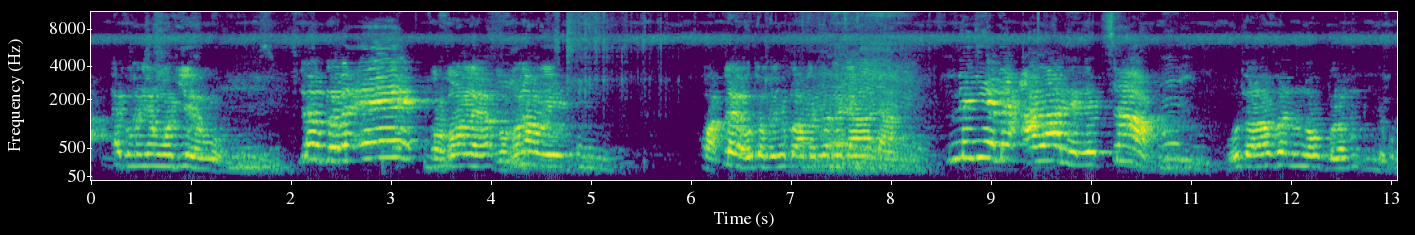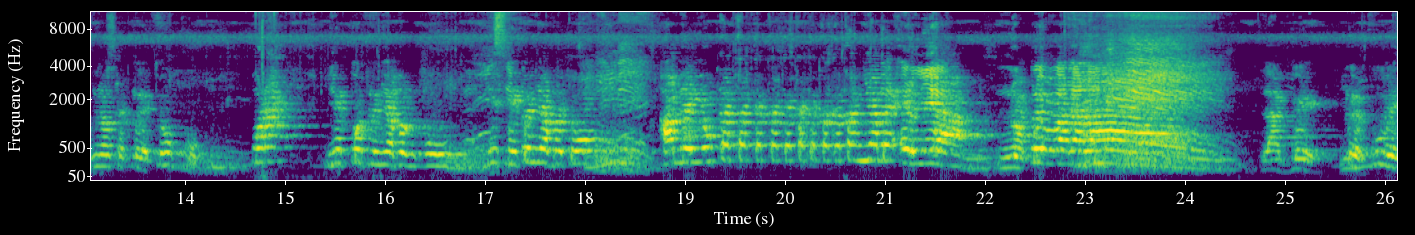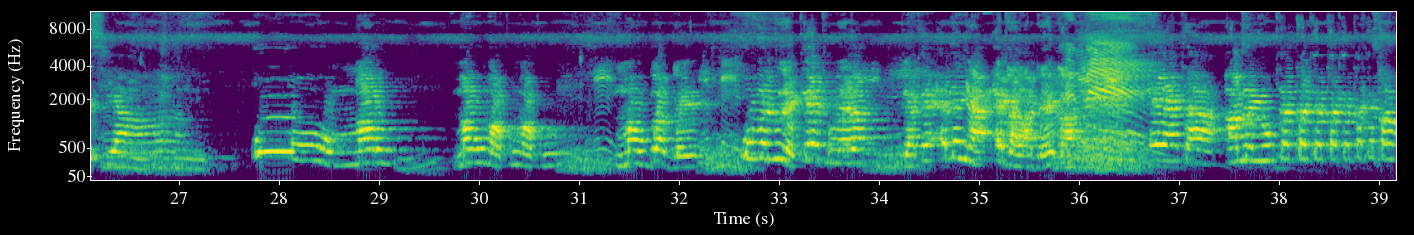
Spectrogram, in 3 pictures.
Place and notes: Togbe Tawiah St, Ho, Ghana - church of ARS service: Amen
church of ARS service: Amen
